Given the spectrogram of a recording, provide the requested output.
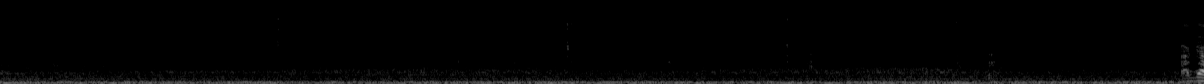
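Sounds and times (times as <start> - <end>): chewing mouth sounds: 2.3 - 11.8.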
